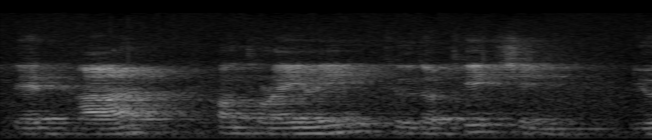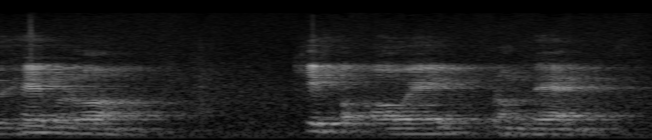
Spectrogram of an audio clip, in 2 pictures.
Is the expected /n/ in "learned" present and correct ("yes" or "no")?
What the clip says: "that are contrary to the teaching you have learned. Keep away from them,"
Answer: no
